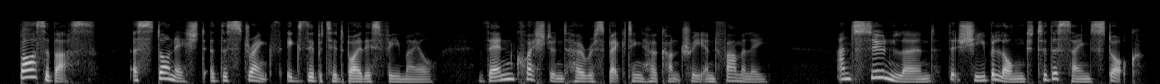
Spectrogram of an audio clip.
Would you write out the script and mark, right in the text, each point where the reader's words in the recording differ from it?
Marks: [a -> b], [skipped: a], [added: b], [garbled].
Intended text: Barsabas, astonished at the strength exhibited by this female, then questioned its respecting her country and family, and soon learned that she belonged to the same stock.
Barsabas, astonished at the strength exhibited by this female, then questioned [its -> her] respecting her country and family, and soon learned that she belonged to the same stock.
